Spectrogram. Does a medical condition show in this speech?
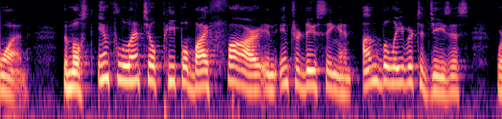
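No.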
